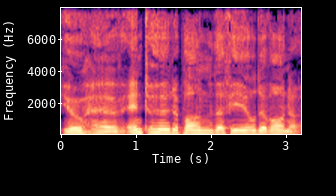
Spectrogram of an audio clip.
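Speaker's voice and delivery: rasping, formal, ceremonial delivery. Narrator reads the master-at-arms addressing Brian and Darren, raspy but formal voice. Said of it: "said the master-at-arms in a raspy but formal voice".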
